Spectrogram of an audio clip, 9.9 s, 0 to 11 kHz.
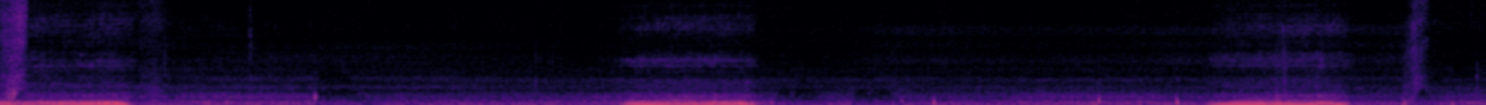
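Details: Person snoring loudly enough to keep someone awake, likened to a train: three low rattling snores about 4 seconds apart, roughly 15 breaths a minute.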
